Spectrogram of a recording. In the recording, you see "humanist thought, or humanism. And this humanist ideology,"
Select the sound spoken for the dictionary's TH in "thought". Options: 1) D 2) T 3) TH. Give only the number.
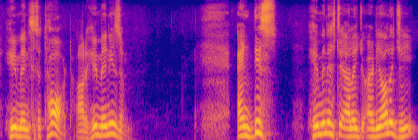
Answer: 2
